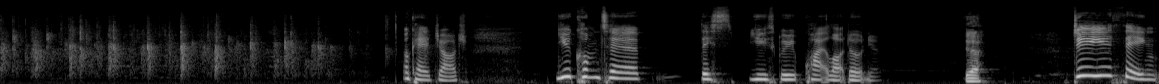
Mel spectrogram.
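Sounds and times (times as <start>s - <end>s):
small group clapping: 0.0s - 4.6s
speech: 4.0s - 5.0s, 5.6s - 8.9s, 9.6s - 9.9s, 10.8s - 11.5s.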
